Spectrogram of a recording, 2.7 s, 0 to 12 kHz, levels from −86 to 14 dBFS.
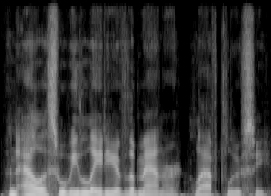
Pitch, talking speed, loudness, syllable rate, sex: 105 Hz, 220 wpm, -16 LUFS, 6.5 syllables/s, male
